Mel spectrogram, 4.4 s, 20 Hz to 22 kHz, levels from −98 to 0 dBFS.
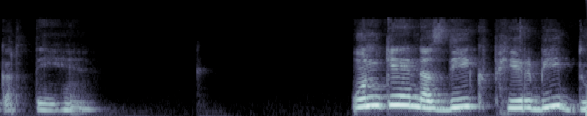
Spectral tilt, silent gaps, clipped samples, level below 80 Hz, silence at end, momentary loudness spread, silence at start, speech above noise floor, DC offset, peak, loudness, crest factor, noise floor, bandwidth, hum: -7 dB/octave; none; under 0.1%; -74 dBFS; 0 s; 18 LU; 0 s; 67 dB; under 0.1%; -8 dBFS; -21 LUFS; 16 dB; -89 dBFS; 10 kHz; none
